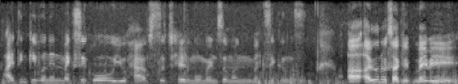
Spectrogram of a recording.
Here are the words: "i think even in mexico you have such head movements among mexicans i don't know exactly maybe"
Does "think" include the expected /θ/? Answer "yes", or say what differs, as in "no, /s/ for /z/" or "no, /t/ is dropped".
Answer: no, /t/ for /θ/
